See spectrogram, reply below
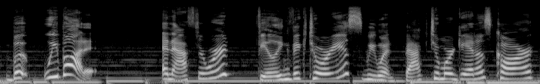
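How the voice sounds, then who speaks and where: A woman's voice: high-pitched, big pitch swings, normal speed, over music. A woman hosting a podcast, reading scripted narration in a conversational storytelling style with wry, joking asides. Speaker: podcast host.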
